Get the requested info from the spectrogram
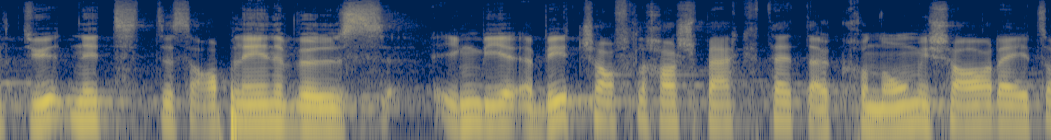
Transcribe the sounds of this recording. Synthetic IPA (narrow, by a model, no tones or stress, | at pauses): tyːətnɪtd̥əsɑbleːnəvʏls | ɪɡən̩tviːəʔəvɪtʃɑftləχəɑʃpækthɛtəœkʰonoːmɪʃəɑːɾeɪt͡s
